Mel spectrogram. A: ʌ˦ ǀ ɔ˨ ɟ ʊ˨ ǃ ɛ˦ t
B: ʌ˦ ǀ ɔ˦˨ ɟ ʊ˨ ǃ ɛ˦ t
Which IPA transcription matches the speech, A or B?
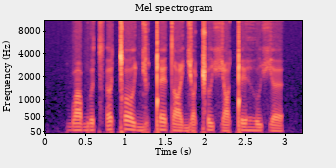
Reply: B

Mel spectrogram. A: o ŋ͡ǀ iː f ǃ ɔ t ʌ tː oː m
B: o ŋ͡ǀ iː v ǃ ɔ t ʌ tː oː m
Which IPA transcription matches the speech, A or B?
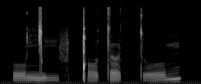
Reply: A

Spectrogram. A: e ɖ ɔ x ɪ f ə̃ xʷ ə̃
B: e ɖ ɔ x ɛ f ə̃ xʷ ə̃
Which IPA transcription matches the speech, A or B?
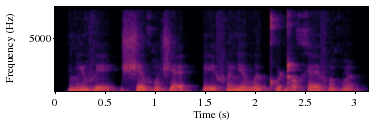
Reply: B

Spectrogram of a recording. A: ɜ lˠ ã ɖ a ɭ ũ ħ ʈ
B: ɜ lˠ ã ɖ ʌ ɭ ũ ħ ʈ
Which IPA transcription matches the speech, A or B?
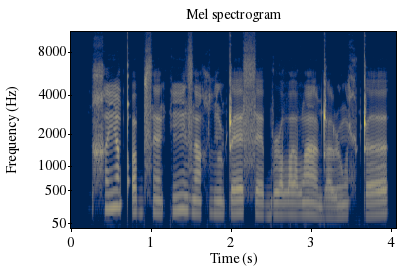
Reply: A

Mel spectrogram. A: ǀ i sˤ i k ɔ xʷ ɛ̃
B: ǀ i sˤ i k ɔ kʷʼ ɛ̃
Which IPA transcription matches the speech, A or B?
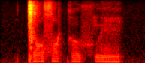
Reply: A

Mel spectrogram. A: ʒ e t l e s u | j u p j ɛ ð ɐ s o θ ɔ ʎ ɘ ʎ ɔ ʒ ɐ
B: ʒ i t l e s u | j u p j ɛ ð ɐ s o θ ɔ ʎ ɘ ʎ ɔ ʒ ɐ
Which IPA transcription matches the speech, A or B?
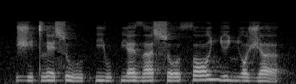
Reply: B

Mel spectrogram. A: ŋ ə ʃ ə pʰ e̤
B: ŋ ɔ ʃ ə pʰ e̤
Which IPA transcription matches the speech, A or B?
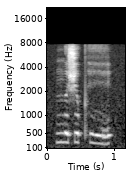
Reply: A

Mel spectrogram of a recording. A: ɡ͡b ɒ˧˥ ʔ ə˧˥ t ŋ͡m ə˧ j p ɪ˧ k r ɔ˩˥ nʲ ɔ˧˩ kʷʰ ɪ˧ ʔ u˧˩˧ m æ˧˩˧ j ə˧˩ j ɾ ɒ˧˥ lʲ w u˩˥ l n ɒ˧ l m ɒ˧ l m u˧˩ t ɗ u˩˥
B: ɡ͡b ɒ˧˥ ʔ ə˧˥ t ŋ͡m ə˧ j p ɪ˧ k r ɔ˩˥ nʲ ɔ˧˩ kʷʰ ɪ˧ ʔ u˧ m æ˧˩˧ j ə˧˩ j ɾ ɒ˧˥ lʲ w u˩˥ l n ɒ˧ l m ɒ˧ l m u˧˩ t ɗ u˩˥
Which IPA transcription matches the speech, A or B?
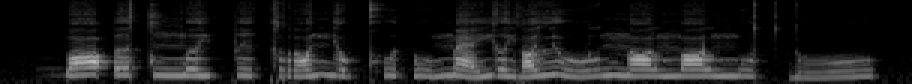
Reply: A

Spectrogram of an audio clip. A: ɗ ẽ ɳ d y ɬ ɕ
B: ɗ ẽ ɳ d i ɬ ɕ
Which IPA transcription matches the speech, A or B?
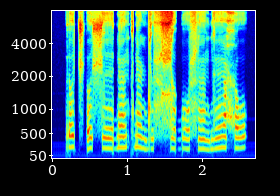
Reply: A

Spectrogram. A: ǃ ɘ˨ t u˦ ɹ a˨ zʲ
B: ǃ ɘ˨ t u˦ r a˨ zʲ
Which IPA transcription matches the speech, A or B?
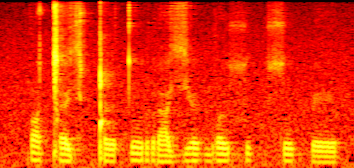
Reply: B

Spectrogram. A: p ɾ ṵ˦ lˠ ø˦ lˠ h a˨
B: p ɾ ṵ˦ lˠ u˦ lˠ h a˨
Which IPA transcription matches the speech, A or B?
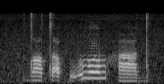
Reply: A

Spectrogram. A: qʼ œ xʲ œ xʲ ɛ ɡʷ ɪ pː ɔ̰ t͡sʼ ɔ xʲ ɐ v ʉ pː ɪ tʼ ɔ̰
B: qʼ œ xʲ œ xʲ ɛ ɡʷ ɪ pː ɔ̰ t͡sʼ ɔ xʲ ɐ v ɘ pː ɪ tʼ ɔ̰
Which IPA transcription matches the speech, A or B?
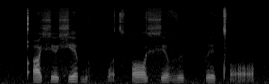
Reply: A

